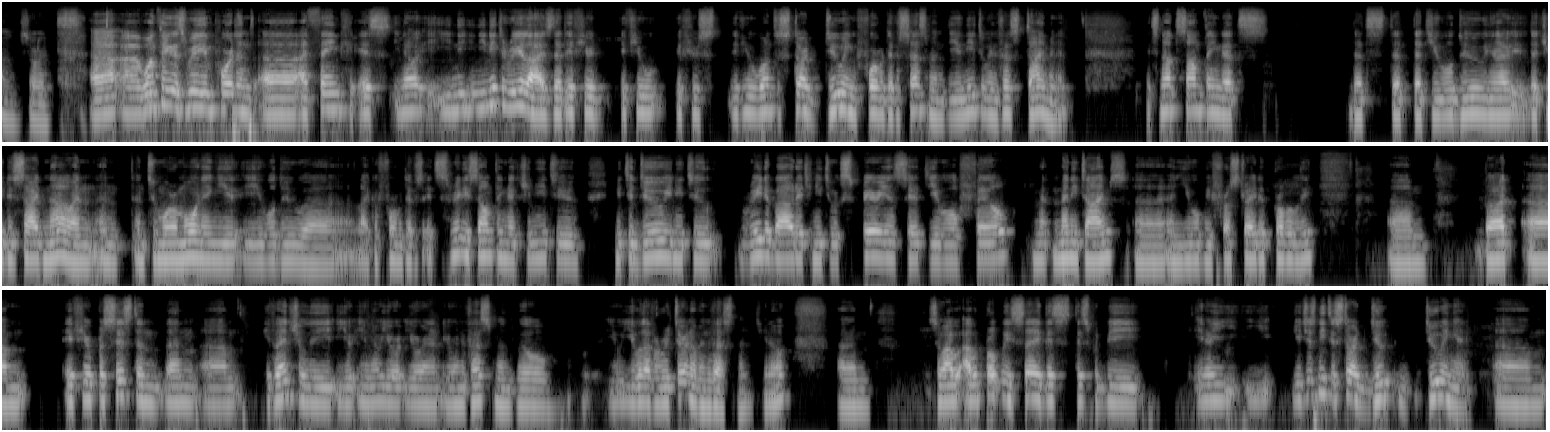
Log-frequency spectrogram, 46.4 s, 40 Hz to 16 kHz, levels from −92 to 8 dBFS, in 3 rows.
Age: 20-39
